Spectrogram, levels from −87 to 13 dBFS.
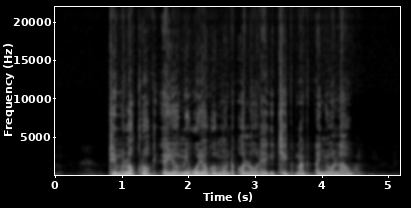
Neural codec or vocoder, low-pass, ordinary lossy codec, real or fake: vocoder, 44.1 kHz, 128 mel bands every 512 samples, BigVGAN v2; none; none; fake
